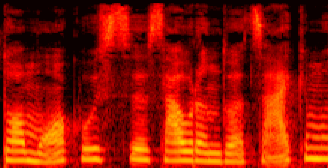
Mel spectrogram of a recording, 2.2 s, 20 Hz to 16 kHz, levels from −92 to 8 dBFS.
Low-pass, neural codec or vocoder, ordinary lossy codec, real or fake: 14.4 kHz; vocoder, 44.1 kHz, 128 mel bands every 512 samples, BigVGAN v2; MP3, 64 kbps; fake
